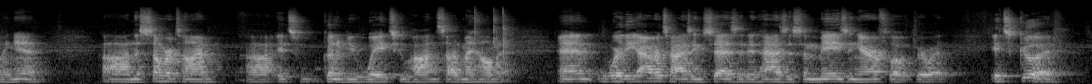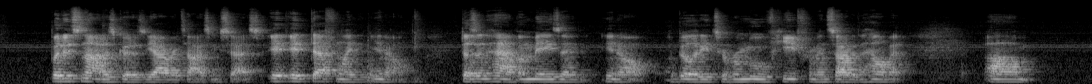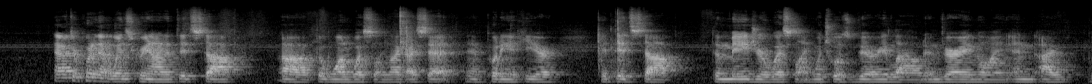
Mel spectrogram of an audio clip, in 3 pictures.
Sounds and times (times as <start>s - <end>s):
Speech: 0.0s - 10.8s, 11.4s - 20.0s, 20.8s - 21.3s, 22.4s - 32.7s.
